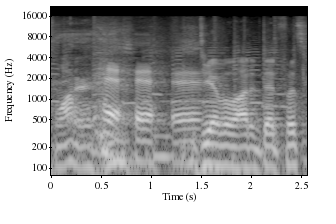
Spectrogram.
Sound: laughs reluctantly

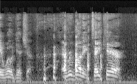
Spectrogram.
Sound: laughs

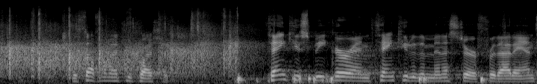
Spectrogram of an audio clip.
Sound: some Applause

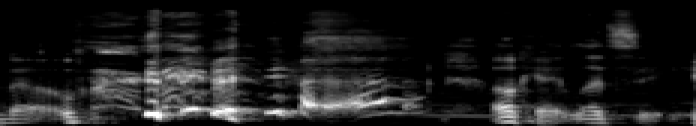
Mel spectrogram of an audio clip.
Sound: everybody laughs

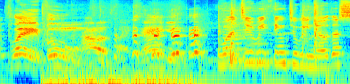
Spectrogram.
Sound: laughing

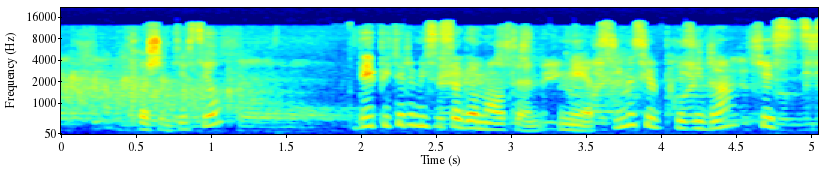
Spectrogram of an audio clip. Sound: applause

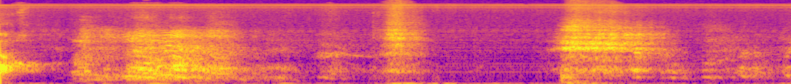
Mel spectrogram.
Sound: audience laughing

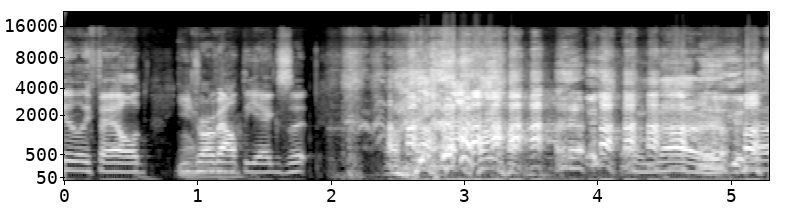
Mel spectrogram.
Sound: all laughing

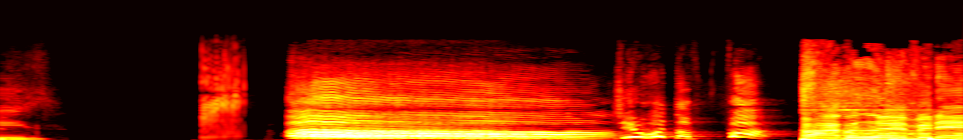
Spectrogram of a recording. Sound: fart

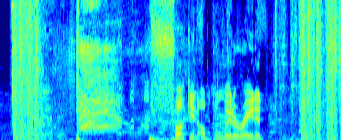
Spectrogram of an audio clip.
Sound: laughs

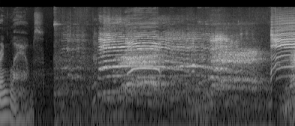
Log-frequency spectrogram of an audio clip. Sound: sheep squealing

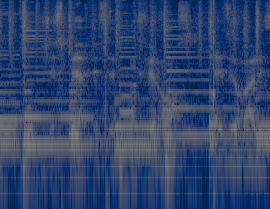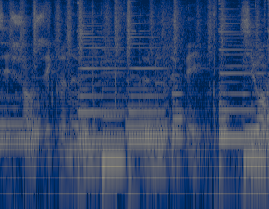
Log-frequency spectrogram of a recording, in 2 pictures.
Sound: French

